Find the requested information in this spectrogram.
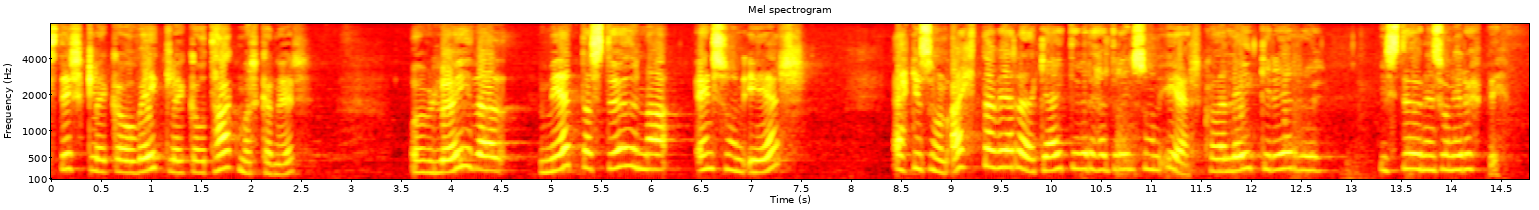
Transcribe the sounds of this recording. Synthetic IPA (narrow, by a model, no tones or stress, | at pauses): st̪ɪr̥klejkaɔɣveːjklejkaɔɣt̪ʰaːkmar̥kanɪɾ̥ | ɔɣʏmlœːɥðað | mɛːt̪ast̪œːðʏnaejnsɔhunɛɾ̥ | ɛhcɪnsɔunʔajht̪avɛːɾaɛðcaːjt̪ɪvɛːɾɪɦɛlt̪ʏɾejnsɔhunɛɾ̥kʰv̥aːðaleːjcɪɾɛːɾʏist̪œːðʏnejnsɔhunɛɾʏhpɪ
